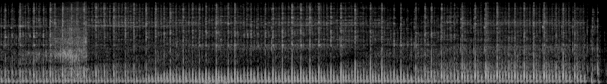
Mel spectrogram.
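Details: Husqvarna 123HD60 hedge trimmer two-stroke, not run for a while, new fuel lines, starting on full then half choke: rough, uneven buzz surges several seconds then stalls abruptly; suspected carburettor diaphragm fault causing rough running and stalling.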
